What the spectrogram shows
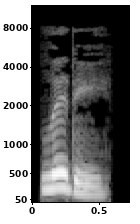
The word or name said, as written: liddie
